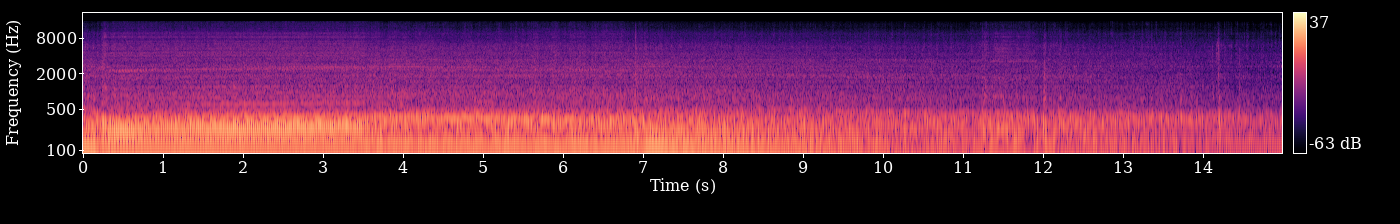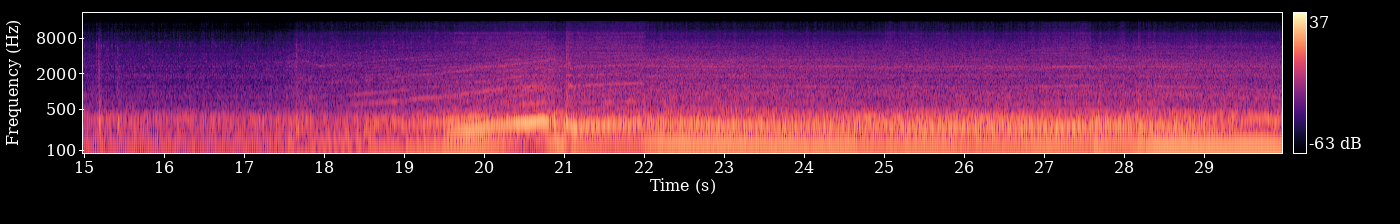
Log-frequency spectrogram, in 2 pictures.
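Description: Honda CBR650F's inline-four engine on the move: steady revs at first, then easing off and slowing with the sound dropping for several seconds. About eighteen seconds in it revs up hard in a steep rising whine, drops sharply and settles back into steady cruising.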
